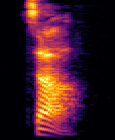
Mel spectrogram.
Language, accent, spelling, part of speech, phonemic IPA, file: French, France, tsar, noun, /tsaʁ/, LL-Q150 (fra)-tsar.wav
- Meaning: czar (Russian nobility)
